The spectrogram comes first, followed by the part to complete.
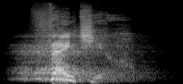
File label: Male Human Thanks; Anduin Deathknight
